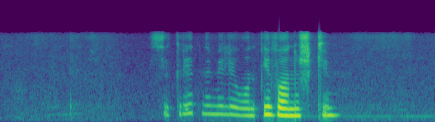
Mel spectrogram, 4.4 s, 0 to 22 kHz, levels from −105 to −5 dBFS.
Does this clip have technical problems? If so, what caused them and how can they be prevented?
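No, nothing here points to a technical problem, so there's nothing to fix or guard against in this one.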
